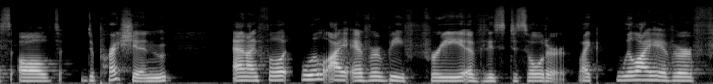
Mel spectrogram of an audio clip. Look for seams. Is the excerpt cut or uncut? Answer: cut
